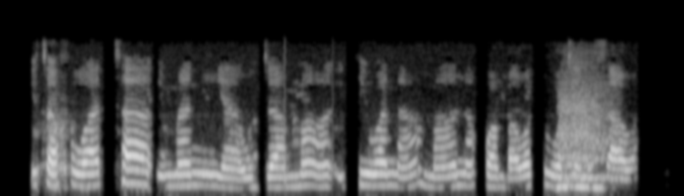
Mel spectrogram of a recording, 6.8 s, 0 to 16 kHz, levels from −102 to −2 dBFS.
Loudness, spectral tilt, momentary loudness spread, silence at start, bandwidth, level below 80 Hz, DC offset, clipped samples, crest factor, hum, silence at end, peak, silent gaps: -25 LUFS; -7 dB/octave; 8 LU; 0.3 s; 7.2 kHz; -72 dBFS; under 0.1%; under 0.1%; 18 dB; none; 0.5 s; -8 dBFS; 1.04-1.14 s, 3.47-3.55 s, 4.77-4.85 s, 5.34-5.43 s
